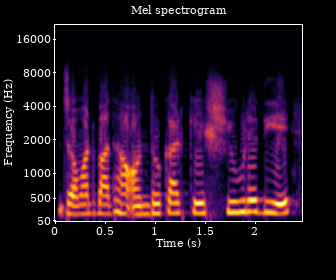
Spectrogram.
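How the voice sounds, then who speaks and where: A woman's voice: mid-range voice, noisy background. Woman reading a story aloud. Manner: measured, expressive storytelling. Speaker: audiobook narrator. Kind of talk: scripted story narration.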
